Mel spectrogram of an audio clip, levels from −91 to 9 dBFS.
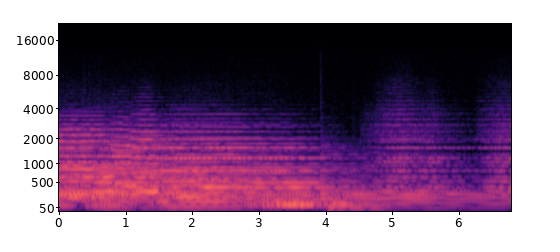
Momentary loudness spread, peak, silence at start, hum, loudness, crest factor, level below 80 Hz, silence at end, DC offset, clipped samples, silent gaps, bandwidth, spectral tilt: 16 LU; -12 dBFS; 0 s; none; -27 LUFS; 16 dB; -46 dBFS; 0 s; under 0.1%; under 0.1%; none; 8.6 kHz; -8.5 dB/octave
